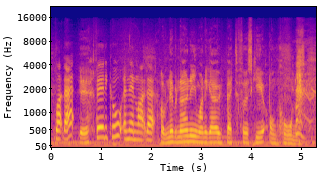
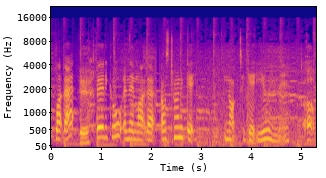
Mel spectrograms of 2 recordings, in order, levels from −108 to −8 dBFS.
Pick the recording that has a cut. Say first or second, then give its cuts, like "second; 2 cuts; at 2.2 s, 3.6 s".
second; 1 cut; at 2.1 s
